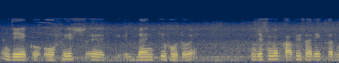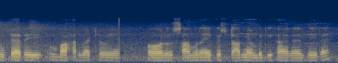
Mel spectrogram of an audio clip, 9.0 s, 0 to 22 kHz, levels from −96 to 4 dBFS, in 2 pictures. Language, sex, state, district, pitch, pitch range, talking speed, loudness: Hindi, male, Bihar, Muzaffarpur, 140 Hz, 130-145 Hz, 145 wpm, -22 LUFS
